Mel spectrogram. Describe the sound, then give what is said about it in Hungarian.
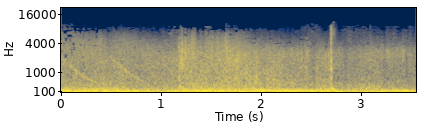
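Heavy cannon firing canister shot booms continuously in a loud, rumbling barrage, with a couple of sharper blasts cutting through the roar of battle. “Kartács tüzet!”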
